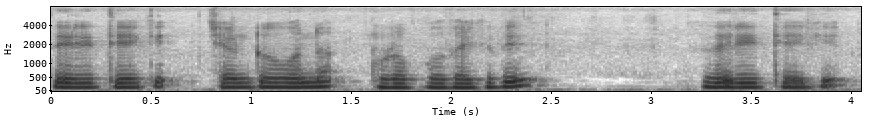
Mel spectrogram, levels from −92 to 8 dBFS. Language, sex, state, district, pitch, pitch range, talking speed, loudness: Kannada, male, Karnataka, Koppal, 155 Hz, 145-160 Hz, 120 wpm, -14 LUFS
